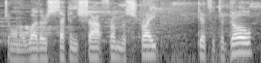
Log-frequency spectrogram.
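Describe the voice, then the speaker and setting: A man doing live radio play-by-play of a basketball game in short clipped phrases, getting excitable on big plays. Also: mid-range voice, moderate pace. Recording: clear gym noise behind the voice. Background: basketball game ambience, bouncing balls.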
